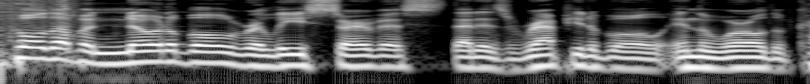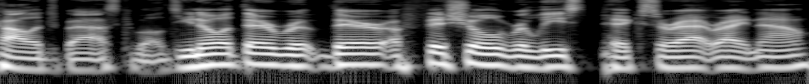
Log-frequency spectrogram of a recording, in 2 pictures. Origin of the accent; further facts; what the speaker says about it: New Jersey, United States; I grew up in Jersey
